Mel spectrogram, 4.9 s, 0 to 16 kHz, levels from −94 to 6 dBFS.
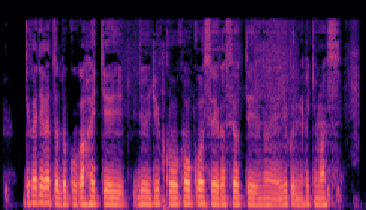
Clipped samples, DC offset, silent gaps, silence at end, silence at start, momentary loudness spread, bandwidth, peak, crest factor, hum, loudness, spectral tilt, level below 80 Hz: under 0.1%; under 0.1%; none; 0.15 s; 0.05 s; 7 LU; 11.5 kHz; -4 dBFS; 16 dB; none; -22 LUFS; -7 dB/octave; -52 dBFS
